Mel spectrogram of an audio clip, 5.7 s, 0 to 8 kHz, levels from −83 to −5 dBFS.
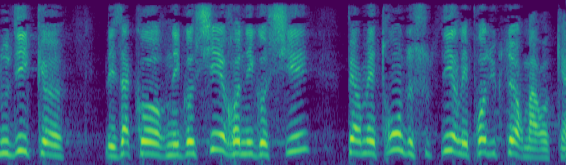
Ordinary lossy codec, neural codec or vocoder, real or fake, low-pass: none; none; real; 7.2 kHz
